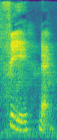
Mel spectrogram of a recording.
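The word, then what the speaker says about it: Fine: above it says finae spelled f-i-n-e uh pronounced fee name all right so uh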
